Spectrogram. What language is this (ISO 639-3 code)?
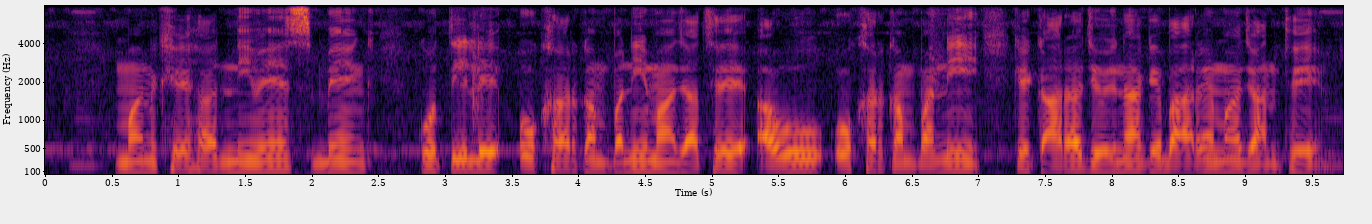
hne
